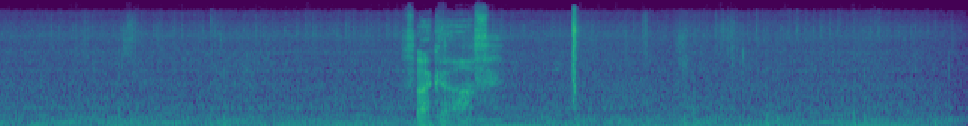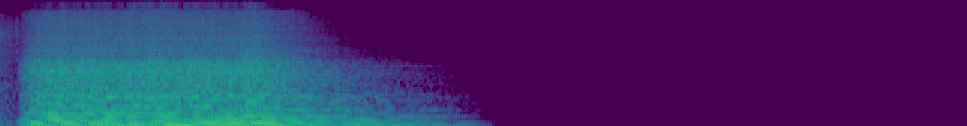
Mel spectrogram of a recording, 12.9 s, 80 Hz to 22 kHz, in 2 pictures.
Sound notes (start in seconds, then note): 4.2 Bigfoot smooching; 6.6 dramatic music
